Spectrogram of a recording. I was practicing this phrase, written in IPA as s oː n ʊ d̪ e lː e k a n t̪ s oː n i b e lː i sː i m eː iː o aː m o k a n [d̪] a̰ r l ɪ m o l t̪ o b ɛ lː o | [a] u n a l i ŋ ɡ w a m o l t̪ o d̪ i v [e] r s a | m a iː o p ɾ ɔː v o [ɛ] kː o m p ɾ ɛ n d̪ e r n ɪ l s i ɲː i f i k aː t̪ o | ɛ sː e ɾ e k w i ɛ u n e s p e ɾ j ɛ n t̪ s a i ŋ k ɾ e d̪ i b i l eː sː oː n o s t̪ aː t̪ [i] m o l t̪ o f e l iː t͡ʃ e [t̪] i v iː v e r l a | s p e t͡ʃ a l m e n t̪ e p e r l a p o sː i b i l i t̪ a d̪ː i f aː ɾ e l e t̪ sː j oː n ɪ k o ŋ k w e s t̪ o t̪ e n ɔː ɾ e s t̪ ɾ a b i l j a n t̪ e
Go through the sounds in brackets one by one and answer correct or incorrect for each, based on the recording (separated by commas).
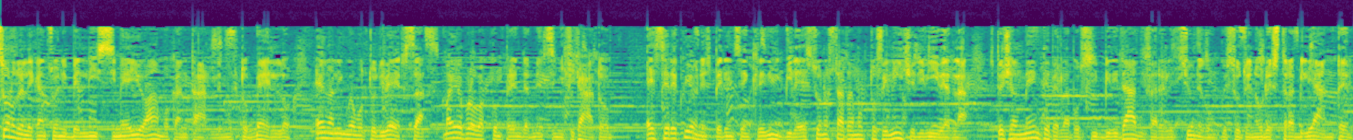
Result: incorrect, incorrect, incorrect, incorrect, incorrect, incorrect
